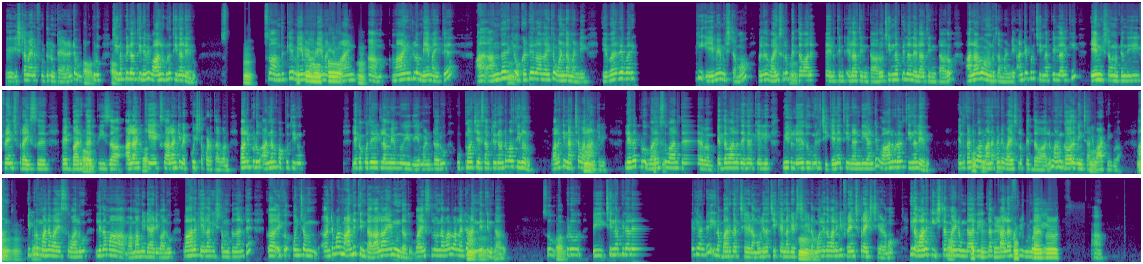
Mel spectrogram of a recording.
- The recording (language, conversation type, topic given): Telugu, podcast, వంటను పంచుకునేటప్పుడు అందరి ఆహార అలవాట్ల భిన్నతలను మీరు ఎలా గౌరవిస్తారు?
- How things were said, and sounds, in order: other background noise; in English: "సో"; distorted speech; in English: "ఫ్రెంచ్ ఫ్రైస్"; in English: "కేక్స్"; unintelligible speech; in English: "మమ్మీ డాడీ"; in English: "సో"; in English: "చికెన్ నగ్గెట్స్"; in English: "ఫ్రెంచ్ ఫ్రైస్"; in English: "ఫ్రెంచ్ ఫ్రైస్"; in English: "కలర్"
